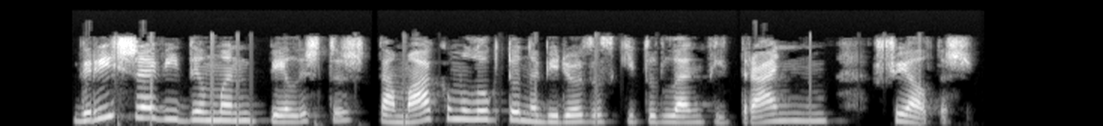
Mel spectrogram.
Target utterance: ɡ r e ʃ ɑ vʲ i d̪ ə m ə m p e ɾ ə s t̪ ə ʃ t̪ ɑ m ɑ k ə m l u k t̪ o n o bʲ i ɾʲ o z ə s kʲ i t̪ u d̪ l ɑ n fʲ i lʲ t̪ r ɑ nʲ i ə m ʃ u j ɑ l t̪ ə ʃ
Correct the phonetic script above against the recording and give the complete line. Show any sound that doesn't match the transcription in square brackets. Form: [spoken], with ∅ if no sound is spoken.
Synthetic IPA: ɡ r [i] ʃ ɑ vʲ i d̪ ə m ə [n] p e [l] ə [ʃ] t̪ ə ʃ t̪ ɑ m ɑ k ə m l u k t̪ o n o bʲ i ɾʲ o z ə s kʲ i t̪ u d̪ l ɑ n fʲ i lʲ t̪ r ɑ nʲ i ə m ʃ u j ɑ l t̪ ə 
